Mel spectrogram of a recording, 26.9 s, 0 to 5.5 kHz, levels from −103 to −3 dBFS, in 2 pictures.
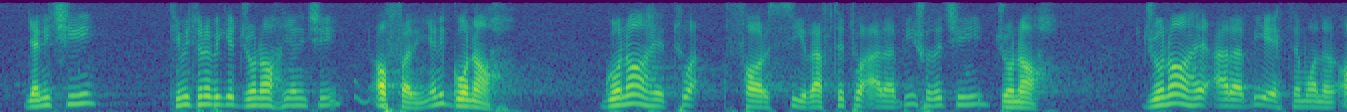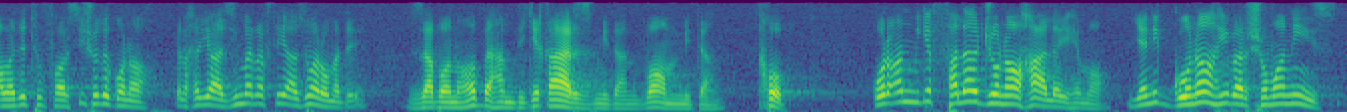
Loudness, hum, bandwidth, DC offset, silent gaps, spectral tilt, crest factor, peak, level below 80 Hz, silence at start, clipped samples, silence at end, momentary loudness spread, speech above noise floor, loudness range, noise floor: -24 LUFS; none; 5.2 kHz; under 0.1%; none; -8 dB/octave; 22 dB; -2 dBFS; -52 dBFS; 0.25 s; under 0.1%; 0.25 s; 14 LU; 36 dB; 5 LU; -60 dBFS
